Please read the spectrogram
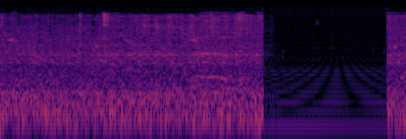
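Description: Outdoor street noise on the sound track of phone-shot arrest footage: a dense hiss with a heavy rumble, like traffic or wind on the microphone. It cuts off suddenly about two and a half seconds in, leaving a faint hum, and comes back briefly near the end as the clip is replayed.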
